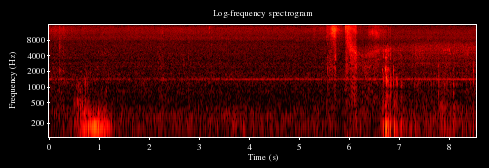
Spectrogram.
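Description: Two low, deep gurgling rumbles from the belly over a quiet background with a few brief handling sounds: ordinary stomach growling (borborygmi).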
